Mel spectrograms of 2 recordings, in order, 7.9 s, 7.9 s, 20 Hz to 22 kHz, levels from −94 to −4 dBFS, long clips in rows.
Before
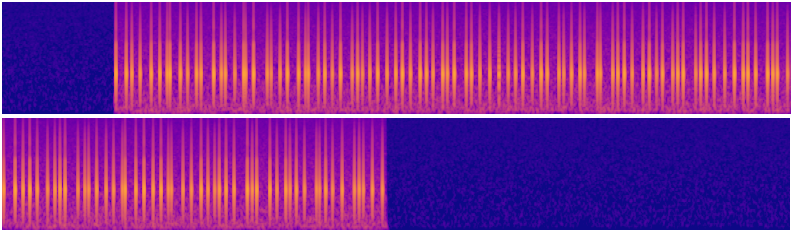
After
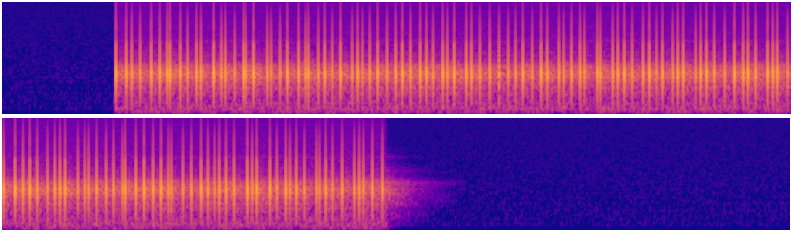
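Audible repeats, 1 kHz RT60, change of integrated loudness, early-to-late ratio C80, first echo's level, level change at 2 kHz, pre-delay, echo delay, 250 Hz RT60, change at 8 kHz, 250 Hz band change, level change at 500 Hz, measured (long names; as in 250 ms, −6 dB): no echo audible, 0.50 s, +0.5 dB, 20.5 dB, no echo audible, +0.5 dB, 3 ms, no echo audible, 0.45 s, 0.0 dB, +0.5 dB, +0.5 dB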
